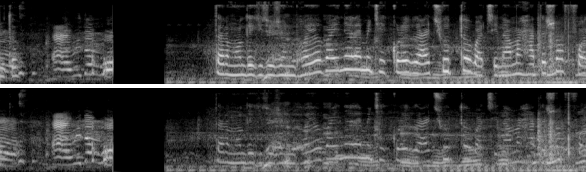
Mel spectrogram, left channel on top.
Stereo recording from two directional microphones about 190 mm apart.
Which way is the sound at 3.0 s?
35° left (ahead or behind).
